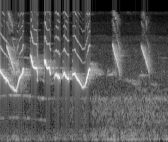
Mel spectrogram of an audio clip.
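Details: Magpie-robin song played to provoke other birds into singing; a loud, wavering whistled phrase of rapid pulsed notes rising and falling, then two short descending sweeps over a faint background hiss.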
